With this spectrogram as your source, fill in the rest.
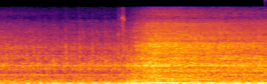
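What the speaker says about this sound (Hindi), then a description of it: "और इंजन की आवाज़ देखो कितनी प्यारी" A Maruti Eeco running on gas idles with a steady engine hum, then the revs rise about halfway through into a louder, fuller drone that holds to the end.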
